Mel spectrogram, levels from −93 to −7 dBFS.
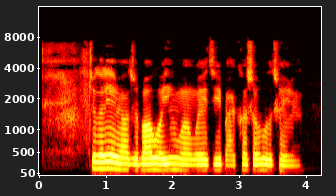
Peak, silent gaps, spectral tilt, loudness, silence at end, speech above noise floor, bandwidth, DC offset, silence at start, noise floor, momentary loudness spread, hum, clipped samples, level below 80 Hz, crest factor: -2 dBFS; none; -6.5 dB/octave; -18 LUFS; 0.35 s; 19 dB; 7.8 kHz; under 0.1%; 0.1 s; -37 dBFS; 19 LU; none; under 0.1%; -64 dBFS; 16 dB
